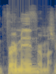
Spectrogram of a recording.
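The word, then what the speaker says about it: Fermín: Firmin. Is that how you say his name? Firmin. Okay, that was much better.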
